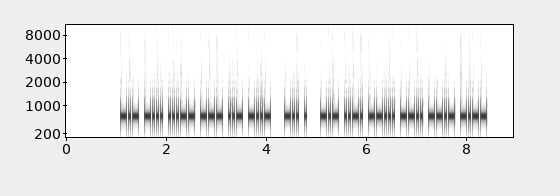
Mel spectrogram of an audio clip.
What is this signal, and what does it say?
Morse code, heard as a keyed tone, about 30 wpm, 700 Hz. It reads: KB3OUX DE KF7ZQY
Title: USA Callsign DE Callsign - 6 Characters - 30wpm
